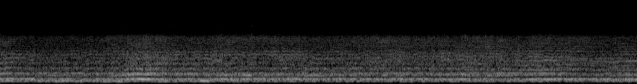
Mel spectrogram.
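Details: Many honey bees crowd a 3D printed bee feeder in a Colorado garage on a 60-degree January day, their wings making a dense, continuous droning hum with overlapping pitches and no other sounds.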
